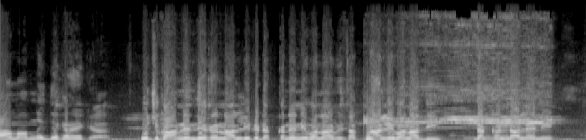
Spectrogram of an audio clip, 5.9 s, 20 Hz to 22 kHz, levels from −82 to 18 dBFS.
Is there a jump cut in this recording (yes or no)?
yes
